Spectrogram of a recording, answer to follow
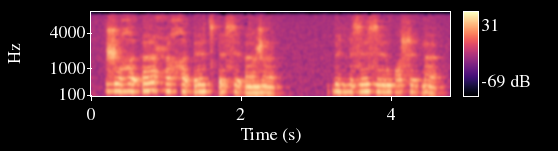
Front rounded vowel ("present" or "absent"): present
